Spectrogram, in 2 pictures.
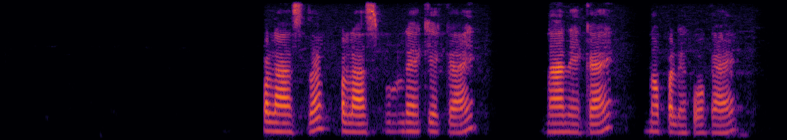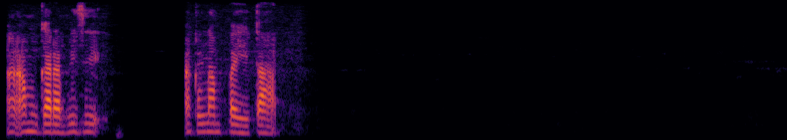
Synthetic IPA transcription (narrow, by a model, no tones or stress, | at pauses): palasd̪apalasbuɾlɛkɛkaj | nanɛkaj | nɔpalɛkɔkaj | aʔamɡaɾabisi | aklampait̪a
